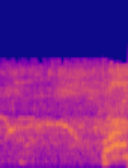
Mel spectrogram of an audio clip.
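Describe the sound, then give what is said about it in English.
A student section's crowd noise at a football game roars steadily throughout, a dense wash of many voices cheering and shouting, swelling louder near the end. “You know, you look at that student section, loud all night long.”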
